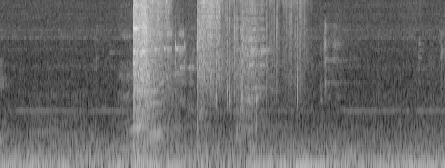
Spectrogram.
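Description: A shovel smashes against a metal keypad with a sharp clang.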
